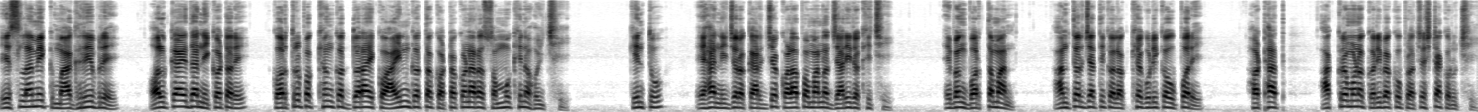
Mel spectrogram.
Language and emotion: Odia, neutral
